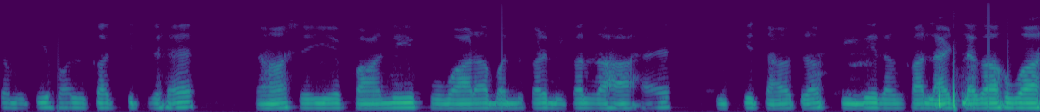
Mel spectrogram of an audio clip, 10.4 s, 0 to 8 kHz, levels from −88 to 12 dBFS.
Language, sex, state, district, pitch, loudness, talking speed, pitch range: Hindi, male, Bihar, Gopalganj, 120 Hz, -35 LUFS, 140 wpm, 115-125 Hz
